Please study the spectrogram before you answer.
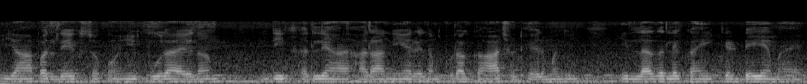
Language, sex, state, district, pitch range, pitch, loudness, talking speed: Hindi, male, Bihar, Lakhisarai, 125-130 Hz, 130 Hz, -28 LUFS, 180 wpm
